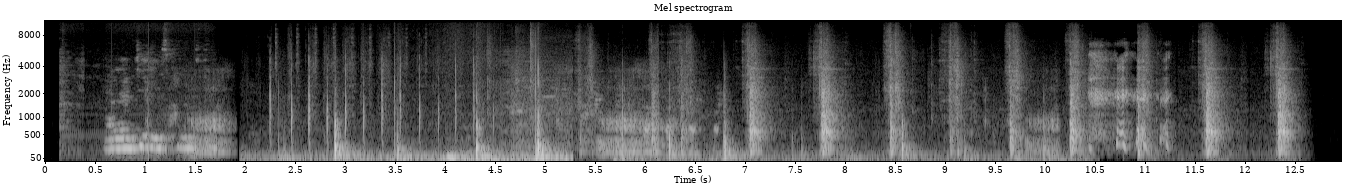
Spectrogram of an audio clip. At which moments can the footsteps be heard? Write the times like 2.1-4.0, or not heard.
1.9-10.4.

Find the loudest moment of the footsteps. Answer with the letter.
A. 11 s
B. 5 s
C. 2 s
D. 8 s
B.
